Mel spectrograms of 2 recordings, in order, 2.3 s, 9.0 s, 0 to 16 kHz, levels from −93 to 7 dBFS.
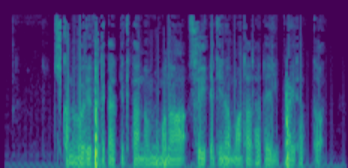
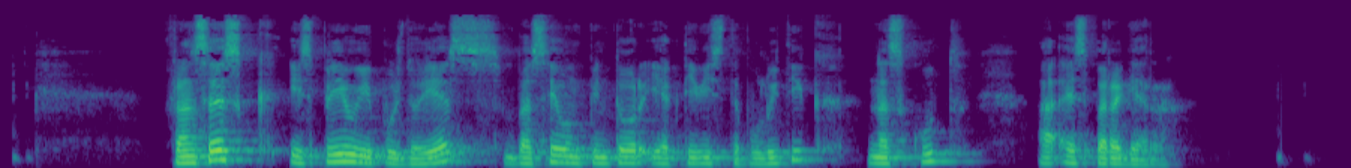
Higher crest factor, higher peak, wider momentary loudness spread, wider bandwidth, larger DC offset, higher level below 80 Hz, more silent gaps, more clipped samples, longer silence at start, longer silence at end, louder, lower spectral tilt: first, 26 dB vs 18 dB; first, 0 dBFS vs -6 dBFS; second, 7 LU vs 13 LU; about the same, 11.5 kHz vs 11.5 kHz; neither; first, -38 dBFS vs -64 dBFS; neither; neither; second, 0.35 s vs 1.15 s; second, 0.15 s vs 1.2 s; about the same, -26 LUFS vs -25 LUFS; about the same, -6 dB/octave vs -5.5 dB/octave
